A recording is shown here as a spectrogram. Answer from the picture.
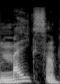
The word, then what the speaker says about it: Mhikes: qui s'appelle Mikes. Donc, ça s'écrit M-H-I-K-E-S, qui est en fait une version, pour parler comme les jeunes, une version 2.0 des traces GPS.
